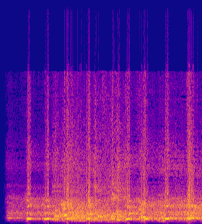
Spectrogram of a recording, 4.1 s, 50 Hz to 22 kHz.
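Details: Dogs recorded 15 June 2015 bark loudly and continuously, sharp overlapping barks coming about two or three per second with no pause, echoing slightly.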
